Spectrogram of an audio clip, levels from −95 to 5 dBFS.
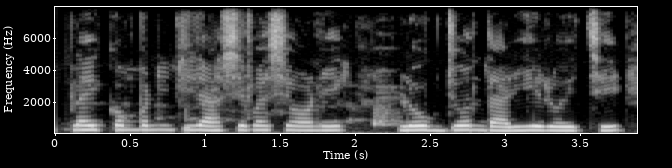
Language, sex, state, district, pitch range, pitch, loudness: Bengali, female, West Bengal, Cooch Behar, 245-270 Hz, 260 Hz, -14 LUFS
